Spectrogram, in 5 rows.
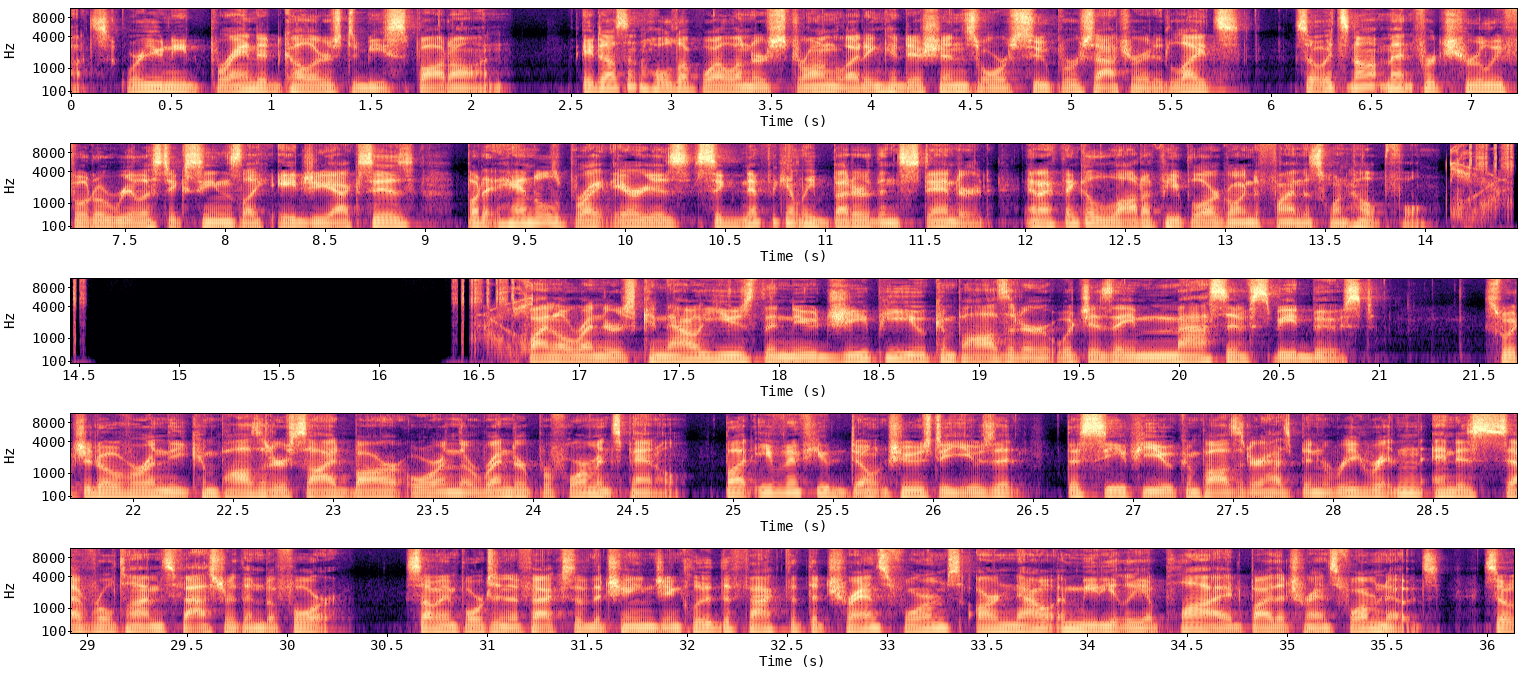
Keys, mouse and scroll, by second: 3.5 click, 5.0-6.1 drag.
